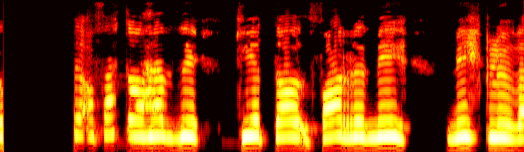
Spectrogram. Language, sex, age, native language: Icelandic, male, 11, Icelandic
